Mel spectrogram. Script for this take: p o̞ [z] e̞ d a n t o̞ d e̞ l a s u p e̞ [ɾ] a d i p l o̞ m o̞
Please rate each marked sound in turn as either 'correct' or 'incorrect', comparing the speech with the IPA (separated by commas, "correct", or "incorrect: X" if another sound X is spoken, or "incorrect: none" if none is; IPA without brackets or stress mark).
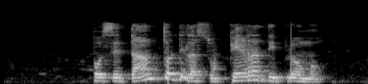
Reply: incorrect: s, correct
